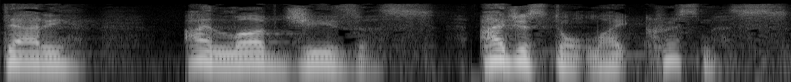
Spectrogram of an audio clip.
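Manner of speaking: play-acted fed-up, put-upon, exasperated voice. Retelling a three-year-old daughter's reply about Christmas: imitating exasperated Isabel. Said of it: "she gives me this little exasperated look and she says".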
